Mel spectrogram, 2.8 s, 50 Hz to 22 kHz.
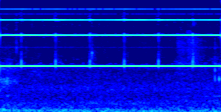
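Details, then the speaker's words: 1972 Suzuki RV90 (Rover VanVan 90) ignition contact points tested with multimeter continuity mode: steady beep continues after the points are opened instead of stopping, so the old points still conduct; new points to be tried. "And you hear that the sound is still going on. It should turn off. Should turn on and off."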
